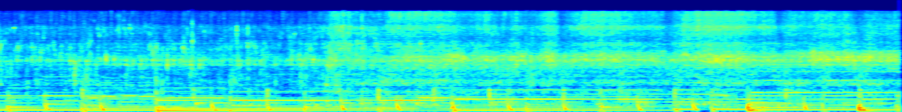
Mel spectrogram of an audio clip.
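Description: Biryani masala of fried onion, tomato paste and yogurt sizzling in oil in a wok while a spatula stirs and scrapes through it. The sizzle grows louder about three seconds in, once the stirring starts.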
